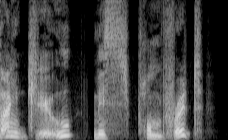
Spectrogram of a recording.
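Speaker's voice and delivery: speaking through clenched, gritted teeth. Reading a speaker who thanks a questioner who mocked him: through clenched teeth. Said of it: "he said through clenched teeth".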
